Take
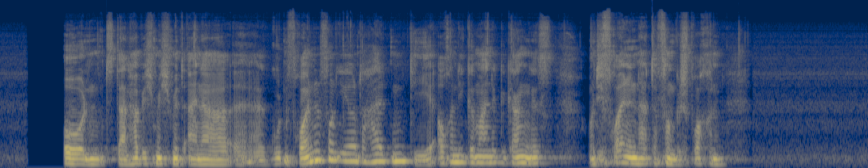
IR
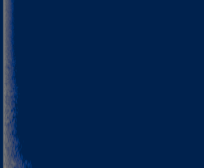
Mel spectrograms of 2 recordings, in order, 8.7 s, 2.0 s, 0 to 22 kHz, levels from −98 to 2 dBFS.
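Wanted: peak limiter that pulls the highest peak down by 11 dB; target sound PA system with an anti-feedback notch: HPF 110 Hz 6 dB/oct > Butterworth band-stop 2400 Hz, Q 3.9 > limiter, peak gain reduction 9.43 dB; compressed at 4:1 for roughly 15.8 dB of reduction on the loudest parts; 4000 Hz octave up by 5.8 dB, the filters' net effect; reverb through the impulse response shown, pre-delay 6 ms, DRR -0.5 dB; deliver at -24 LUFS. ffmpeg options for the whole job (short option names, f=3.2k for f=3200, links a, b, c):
-filter_complex "[0:a]equalizer=f=4k:t=o:g=7,acompressor=threshold=-38dB:ratio=4,alimiter=level_in=8.5dB:limit=-24dB:level=0:latency=1,volume=-8.5dB,asplit=2[a][b];[1:a]atrim=start_sample=2205,adelay=6[c];[b][c]afir=irnorm=-1:irlink=0,volume=1dB[d];[a][d]amix=inputs=2:normalize=0,highpass=f=110:p=1,asuperstop=centerf=2400:order=8:qfactor=3.9,volume=19.5dB,alimiter=limit=-15dB:level=0:latency=1"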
